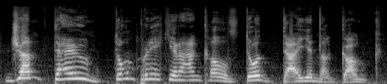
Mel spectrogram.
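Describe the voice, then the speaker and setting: A man's voice: high voice, sing-song, slow, pitched above the performer's own voice, exaggerated voice. A man putting on a rowdy Scottish cheerleader. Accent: put-on Scottish. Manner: loud, shouty encouragement. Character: rowdy excitable Scottish man urging someone on.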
